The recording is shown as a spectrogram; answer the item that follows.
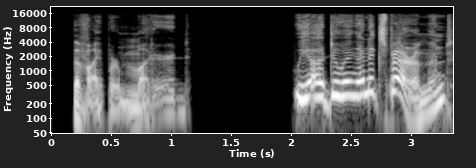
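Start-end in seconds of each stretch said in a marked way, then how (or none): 2.0-3.3 very high, loud, beaming with delight. Duskleaf, his anger momentarily forgotten, tells the Viper, beaming. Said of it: "Duskleaf beamed".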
